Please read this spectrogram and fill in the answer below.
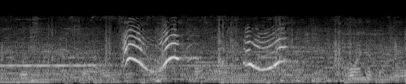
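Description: Two loud, high-pitched whooping yells, each swooping down and back up, about a second apart, over background music.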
